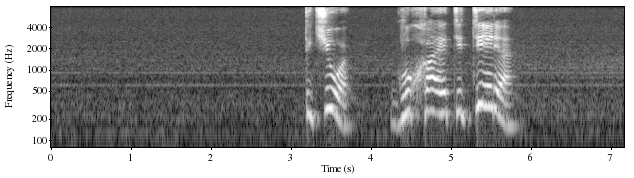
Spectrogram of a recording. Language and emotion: Russian, angry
